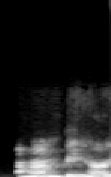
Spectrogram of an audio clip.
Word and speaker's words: Behar: Behar, yeah, former president of Starbucks.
